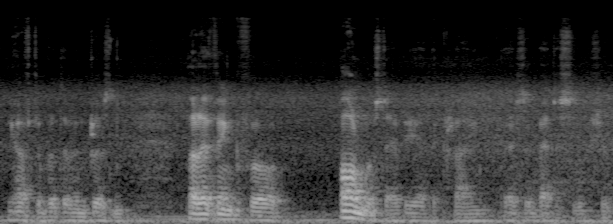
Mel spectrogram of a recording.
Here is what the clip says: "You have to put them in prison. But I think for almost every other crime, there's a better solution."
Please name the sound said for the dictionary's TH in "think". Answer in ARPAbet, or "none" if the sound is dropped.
TH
